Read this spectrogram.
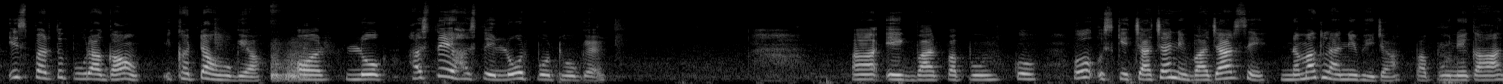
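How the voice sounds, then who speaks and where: A woman reading a comic children's story aloud in an unhurried way, with many hesitations. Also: on the high side, slight background noise.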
